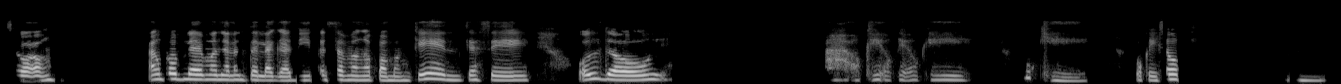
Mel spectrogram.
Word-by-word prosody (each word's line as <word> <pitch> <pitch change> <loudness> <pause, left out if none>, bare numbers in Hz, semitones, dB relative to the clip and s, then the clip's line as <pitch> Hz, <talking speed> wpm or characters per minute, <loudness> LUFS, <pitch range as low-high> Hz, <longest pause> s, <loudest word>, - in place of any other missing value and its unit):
Oo. 200 0 +2 1.0
Ang 230 +2 +3
problema 230 -2 +5
nalang 215 -1 0
talaga 190 -3 +1
dito 195 +1 -9
sa 215 +2 -1
mga 200 -1 -1
pamangkin, 195 +4 +1
kasi 200 -1 -2 0.5
although 220 -2 +5 1.7
Ah, - - -8
okey, 225 +1 -10
okey, 190 0 -12
okey. 205 -1 -9 0.5
Okey. 170 - -10 0.5
Okey, 190 -1 -5
so 235 0 +6 1.2
Mm. 180 0 -8
200 Hz, 85 wpm, -22 LUFS, 190-220 Hz, 1.7 s, so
